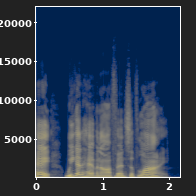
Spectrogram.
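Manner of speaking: usual speaking voice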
